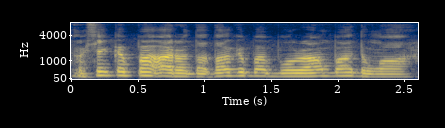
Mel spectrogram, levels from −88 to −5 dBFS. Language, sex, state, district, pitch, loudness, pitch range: Garo, male, Meghalaya, South Garo Hills, 170 Hz, -16 LUFS, 155-185 Hz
